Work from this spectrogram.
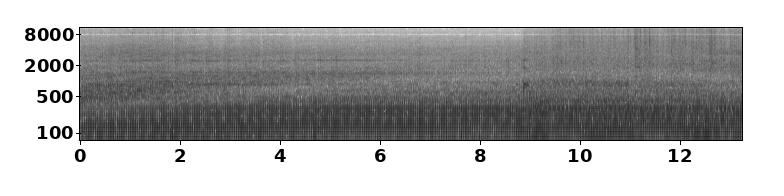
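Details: Murray riding mower, first run of the year after long storage and a mouse nest cleaned out; gas half full and not old, filter unchanged. The small single-cylinder engine chugs steadily, dips briefly, then settles to a smoother drone, running perfectly with no earlier surging.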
